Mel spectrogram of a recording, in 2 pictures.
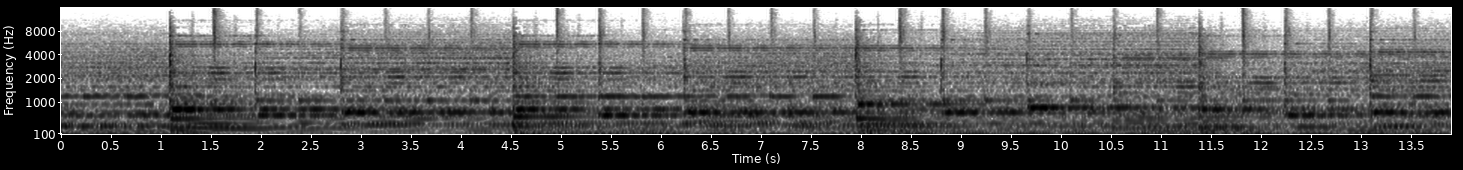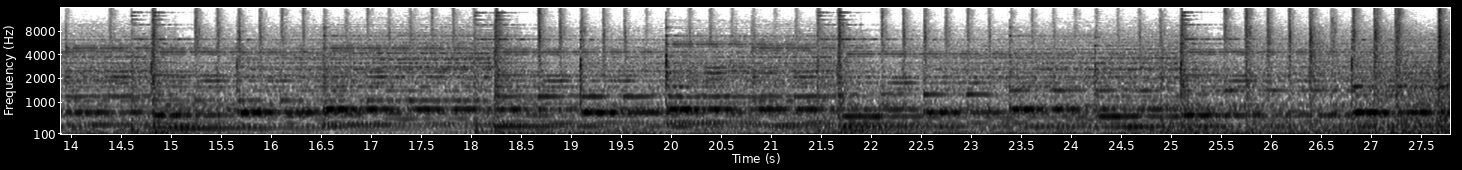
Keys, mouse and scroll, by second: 1.1 middle click, 2.6 ctrl+z, 3.8 ctrl+z, 4.8 middle click, 6.8 middle click, 8.0 middle click, 9.1 middle click, 12.2 middle click, 13.1 middle click.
